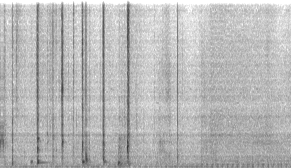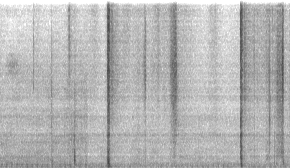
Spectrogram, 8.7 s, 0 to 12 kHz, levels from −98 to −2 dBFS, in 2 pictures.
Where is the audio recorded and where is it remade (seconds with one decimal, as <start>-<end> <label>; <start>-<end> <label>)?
0.0-8.7 remade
